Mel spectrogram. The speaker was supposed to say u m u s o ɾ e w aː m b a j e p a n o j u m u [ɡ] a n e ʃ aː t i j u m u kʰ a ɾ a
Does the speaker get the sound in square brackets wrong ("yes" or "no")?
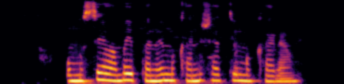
yes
